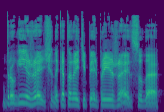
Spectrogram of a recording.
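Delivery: put-on fond old woman reminiscing; tender old woman. A narrator's reading. Old nurse recalls Frona's childhood.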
